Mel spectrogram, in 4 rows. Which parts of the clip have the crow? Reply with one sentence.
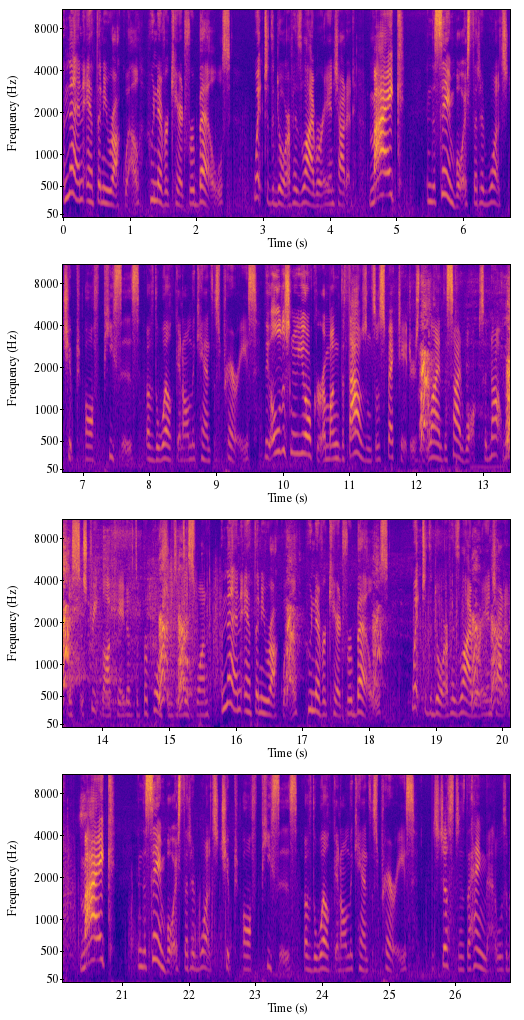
The crow can't be heard in this clip.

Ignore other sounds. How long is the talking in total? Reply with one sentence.
You can hear the talking for 27 seconds altogether.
